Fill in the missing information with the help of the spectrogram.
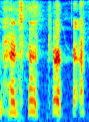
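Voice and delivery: laughing. Real, not acted. Laughs at her own story.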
